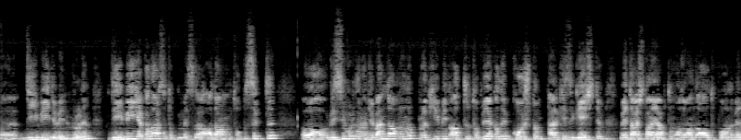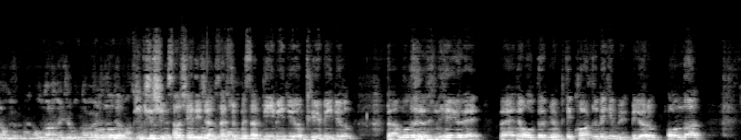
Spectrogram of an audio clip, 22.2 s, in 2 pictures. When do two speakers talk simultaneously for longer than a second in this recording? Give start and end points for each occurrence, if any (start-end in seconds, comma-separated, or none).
12.5-15.1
